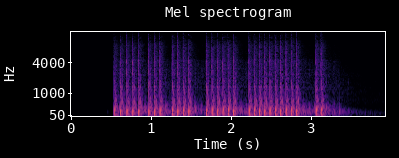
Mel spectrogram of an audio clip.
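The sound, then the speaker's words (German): Rapid automatic rifle fire in several sustained bursts, sharp and loud with a fast even rhythm, like an M16 firing full-auto, ending with a short ringing decay and no voices. “Das klang gerade sehr nach Counter-Strike irgendwie. Ja. Nicht vernünftig. Ein M16.”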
